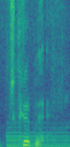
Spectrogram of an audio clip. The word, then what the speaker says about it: Chicoutimi: Chicoutimi.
